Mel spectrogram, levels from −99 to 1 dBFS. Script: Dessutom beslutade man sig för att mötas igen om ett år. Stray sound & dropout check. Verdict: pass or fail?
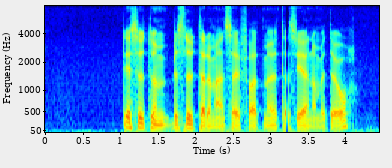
fail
